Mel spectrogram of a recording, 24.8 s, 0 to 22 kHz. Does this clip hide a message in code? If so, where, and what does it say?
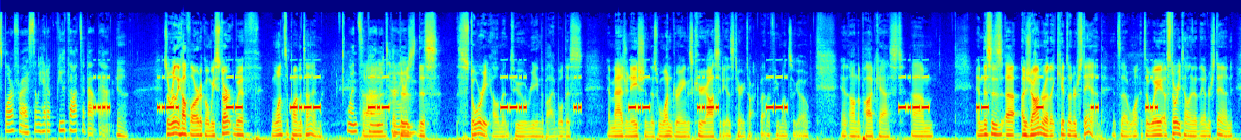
Yes: Morse code (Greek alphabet) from 1.8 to 23.2 s, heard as a keyed tone, machine-sent, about 26 wpm, spaced as for 8 wpm, 890 Hz, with speech in English. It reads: ΗΦΜΥΚ ΖΙΚΦΓ ΥΑΤΙΣ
